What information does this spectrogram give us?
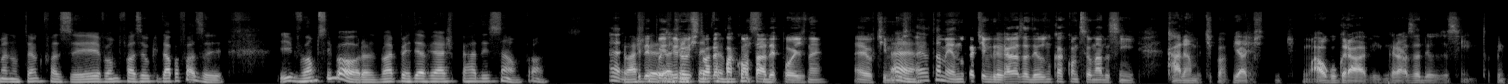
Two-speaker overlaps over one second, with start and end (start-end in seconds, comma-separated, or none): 6.2-7.8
